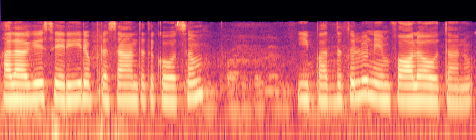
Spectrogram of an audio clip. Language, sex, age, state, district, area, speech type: Telugu, female, 18-30, Andhra Pradesh, Bapatla, urban, spontaneous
